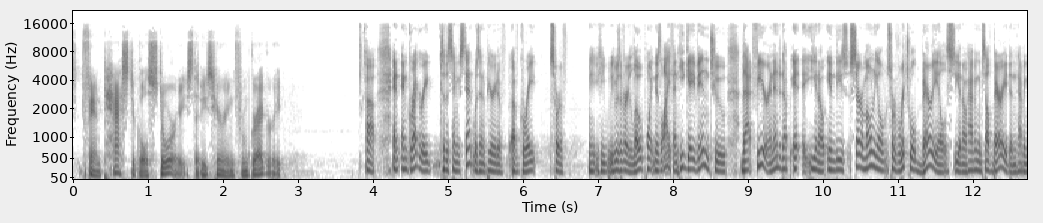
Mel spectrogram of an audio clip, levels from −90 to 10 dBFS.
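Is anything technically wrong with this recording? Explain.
Yes. From 3.81 s to the end, a section of the speech plays at the wrong speed, about 1.71 times too fast. Pitch and tempo jump together at that moment, so the voice becomes hurried and high, raised by roughly ten semitones, almost an octave. The likely cause is a resampling or clock mismatch in playback or editing. A pitch-shift fault would raise the voice without hurrying it, and a time-stretch would hurry it without changing pitch; here both change at once.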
